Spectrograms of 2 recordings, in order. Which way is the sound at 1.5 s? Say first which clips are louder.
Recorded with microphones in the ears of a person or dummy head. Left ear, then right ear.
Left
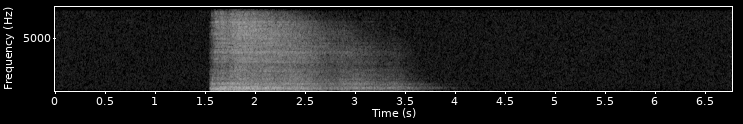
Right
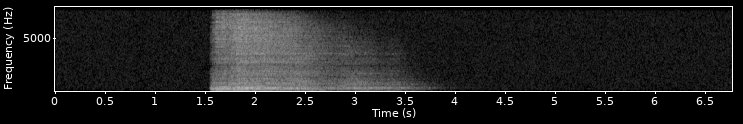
Left 1 dB; 40° left (ahead or behind).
